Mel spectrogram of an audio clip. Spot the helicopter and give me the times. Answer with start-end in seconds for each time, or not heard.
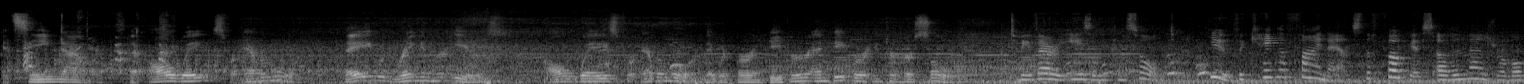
0.0-15.1.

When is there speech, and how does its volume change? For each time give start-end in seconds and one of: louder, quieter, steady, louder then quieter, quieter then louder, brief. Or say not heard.
0.0-15.1 steady.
